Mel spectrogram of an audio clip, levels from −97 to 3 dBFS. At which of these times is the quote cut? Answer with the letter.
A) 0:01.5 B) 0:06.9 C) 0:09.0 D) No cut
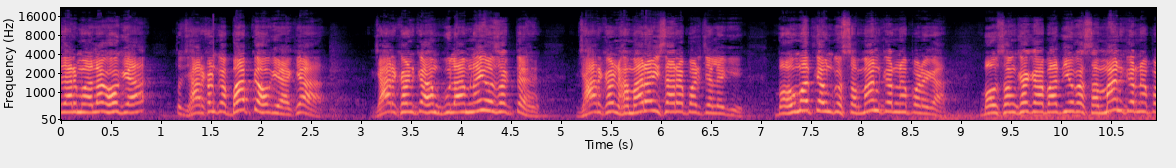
A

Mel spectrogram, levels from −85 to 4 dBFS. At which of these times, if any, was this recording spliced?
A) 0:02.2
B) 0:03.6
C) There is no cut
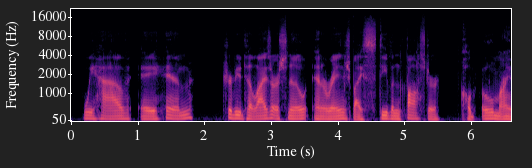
C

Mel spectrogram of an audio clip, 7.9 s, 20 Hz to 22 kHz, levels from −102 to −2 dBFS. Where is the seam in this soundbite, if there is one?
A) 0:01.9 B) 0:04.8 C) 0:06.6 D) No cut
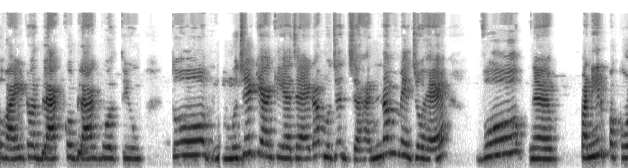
D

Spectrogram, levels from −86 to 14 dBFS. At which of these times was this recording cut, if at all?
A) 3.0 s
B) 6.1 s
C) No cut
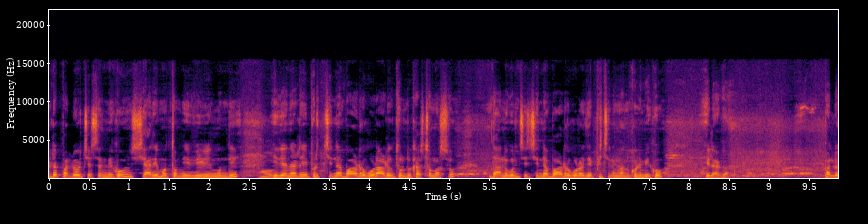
C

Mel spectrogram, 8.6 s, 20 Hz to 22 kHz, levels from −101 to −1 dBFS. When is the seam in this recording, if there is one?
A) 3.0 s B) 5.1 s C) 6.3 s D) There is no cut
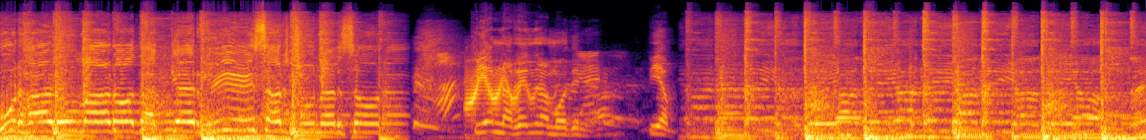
A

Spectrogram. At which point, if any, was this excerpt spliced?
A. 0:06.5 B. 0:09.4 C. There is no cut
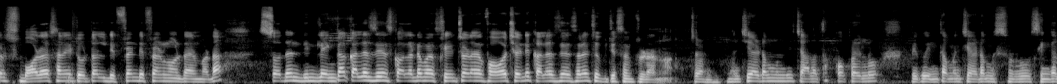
C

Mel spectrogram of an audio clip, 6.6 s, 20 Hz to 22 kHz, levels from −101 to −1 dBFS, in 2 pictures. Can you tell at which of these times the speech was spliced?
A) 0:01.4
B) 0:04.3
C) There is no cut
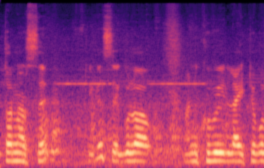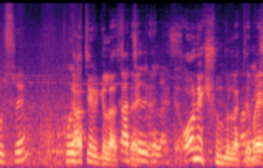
B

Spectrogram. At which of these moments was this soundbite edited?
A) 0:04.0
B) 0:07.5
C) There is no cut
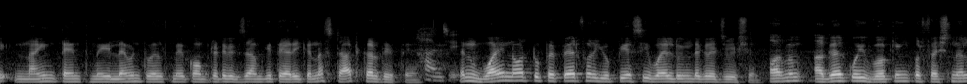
B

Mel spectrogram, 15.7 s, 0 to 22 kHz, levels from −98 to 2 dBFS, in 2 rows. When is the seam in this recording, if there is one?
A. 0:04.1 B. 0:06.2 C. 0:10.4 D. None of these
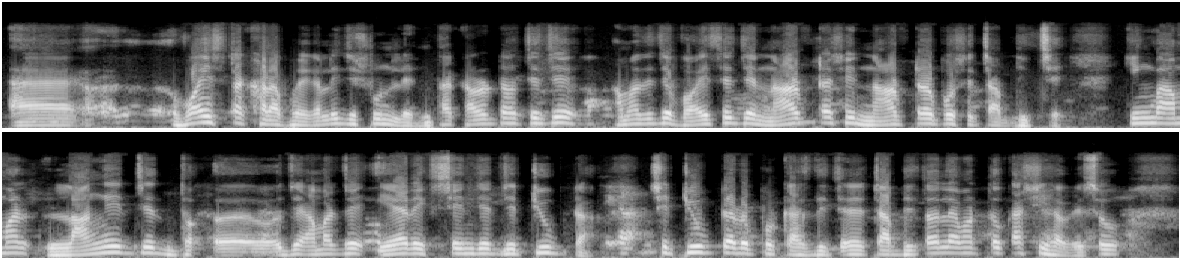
D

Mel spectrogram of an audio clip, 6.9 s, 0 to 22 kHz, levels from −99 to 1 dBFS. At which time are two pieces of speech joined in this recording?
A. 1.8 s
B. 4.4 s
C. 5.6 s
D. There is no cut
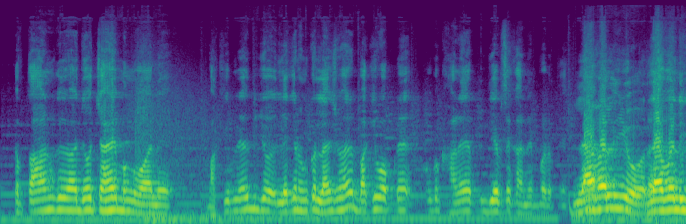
C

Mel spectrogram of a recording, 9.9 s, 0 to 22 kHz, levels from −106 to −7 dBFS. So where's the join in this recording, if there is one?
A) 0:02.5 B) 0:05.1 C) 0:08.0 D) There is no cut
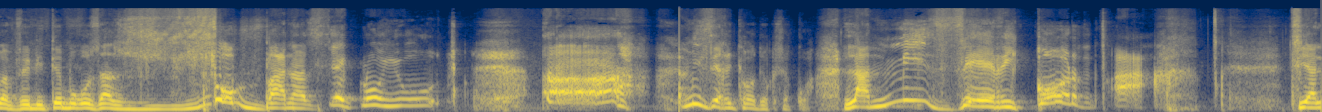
B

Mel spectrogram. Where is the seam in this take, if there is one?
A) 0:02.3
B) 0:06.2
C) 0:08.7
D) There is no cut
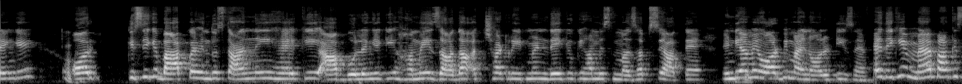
C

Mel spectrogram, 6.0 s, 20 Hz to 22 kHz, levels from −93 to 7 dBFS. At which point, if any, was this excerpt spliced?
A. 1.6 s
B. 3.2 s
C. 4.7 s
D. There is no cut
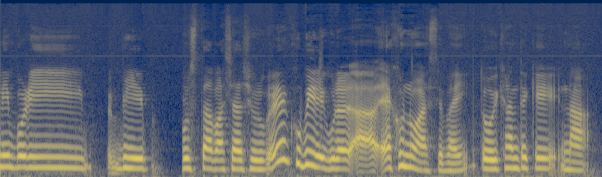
C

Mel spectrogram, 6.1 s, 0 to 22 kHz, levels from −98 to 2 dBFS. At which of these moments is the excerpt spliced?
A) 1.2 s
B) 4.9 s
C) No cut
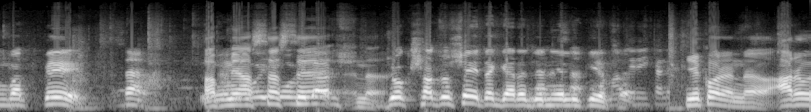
B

